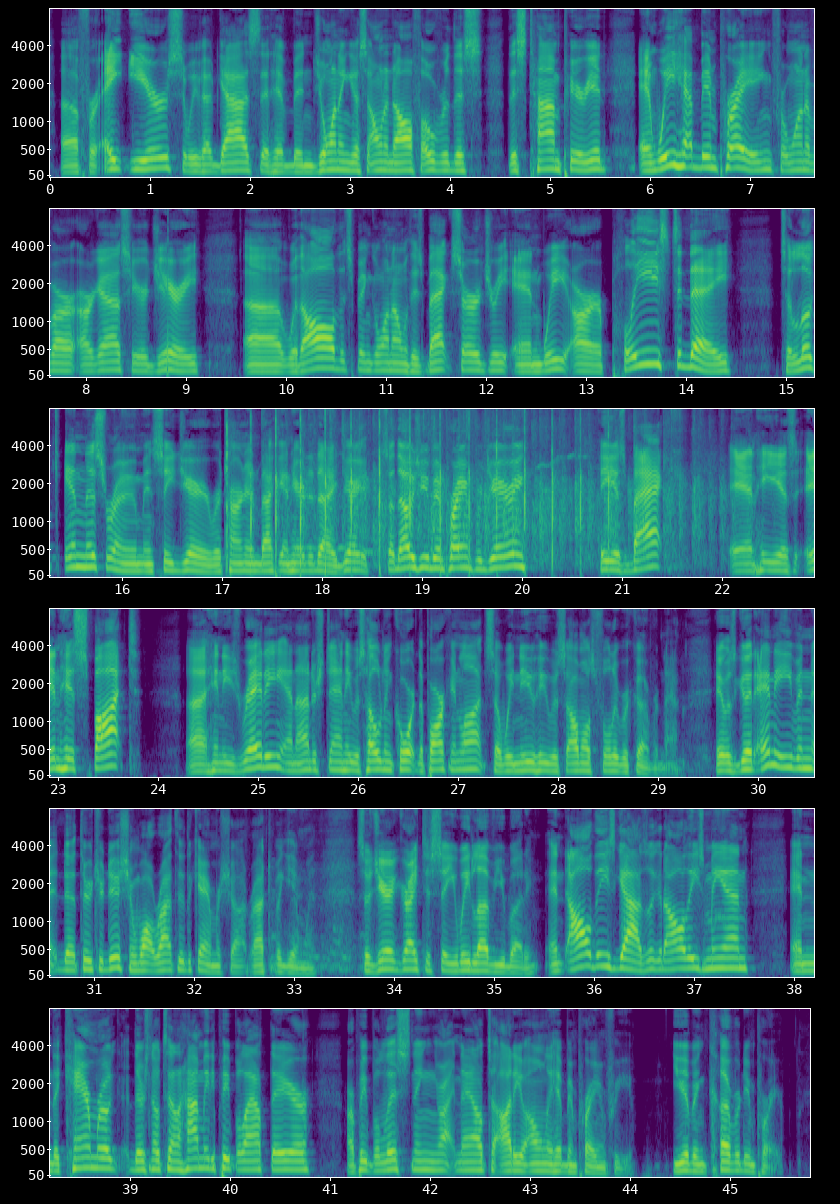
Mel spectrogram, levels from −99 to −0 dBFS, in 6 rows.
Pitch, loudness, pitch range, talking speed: 140 Hz, -21 LUFS, 125-160 Hz, 225 wpm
